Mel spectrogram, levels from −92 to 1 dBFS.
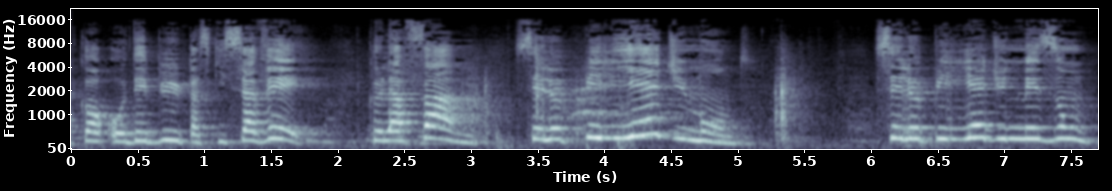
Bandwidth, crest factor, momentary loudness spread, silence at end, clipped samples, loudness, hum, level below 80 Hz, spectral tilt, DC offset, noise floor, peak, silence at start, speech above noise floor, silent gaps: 16.5 kHz; 16 dB; 14 LU; 0 s; under 0.1%; -16 LUFS; none; -58 dBFS; -2.5 dB/octave; under 0.1%; -47 dBFS; 0 dBFS; 0 s; 31 dB; none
